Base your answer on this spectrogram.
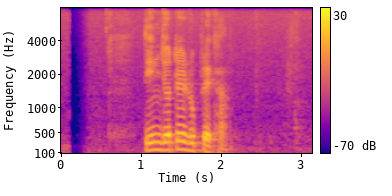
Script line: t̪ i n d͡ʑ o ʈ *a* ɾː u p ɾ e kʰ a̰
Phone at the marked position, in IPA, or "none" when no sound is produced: e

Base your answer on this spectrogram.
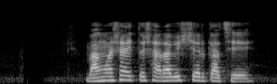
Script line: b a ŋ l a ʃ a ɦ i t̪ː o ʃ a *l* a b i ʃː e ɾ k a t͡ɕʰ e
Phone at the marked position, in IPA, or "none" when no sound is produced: ɾ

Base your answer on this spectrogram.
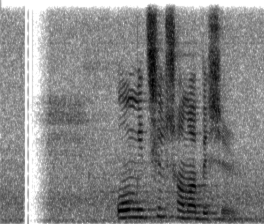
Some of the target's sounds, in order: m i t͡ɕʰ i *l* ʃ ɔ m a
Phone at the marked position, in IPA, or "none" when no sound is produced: l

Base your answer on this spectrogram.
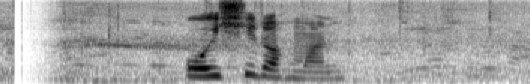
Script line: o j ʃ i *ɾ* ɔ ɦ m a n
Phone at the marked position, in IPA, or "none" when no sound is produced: ɾ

